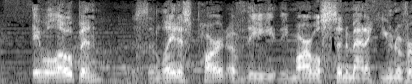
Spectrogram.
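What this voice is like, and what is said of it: Usual voice. Nothing is said of it.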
